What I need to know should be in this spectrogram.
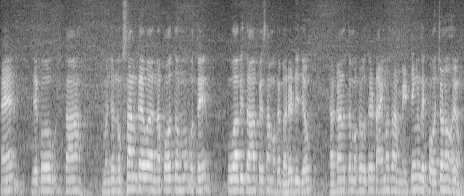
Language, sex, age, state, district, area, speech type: Sindhi, male, 60+, Maharashtra, Thane, urban, spontaneous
